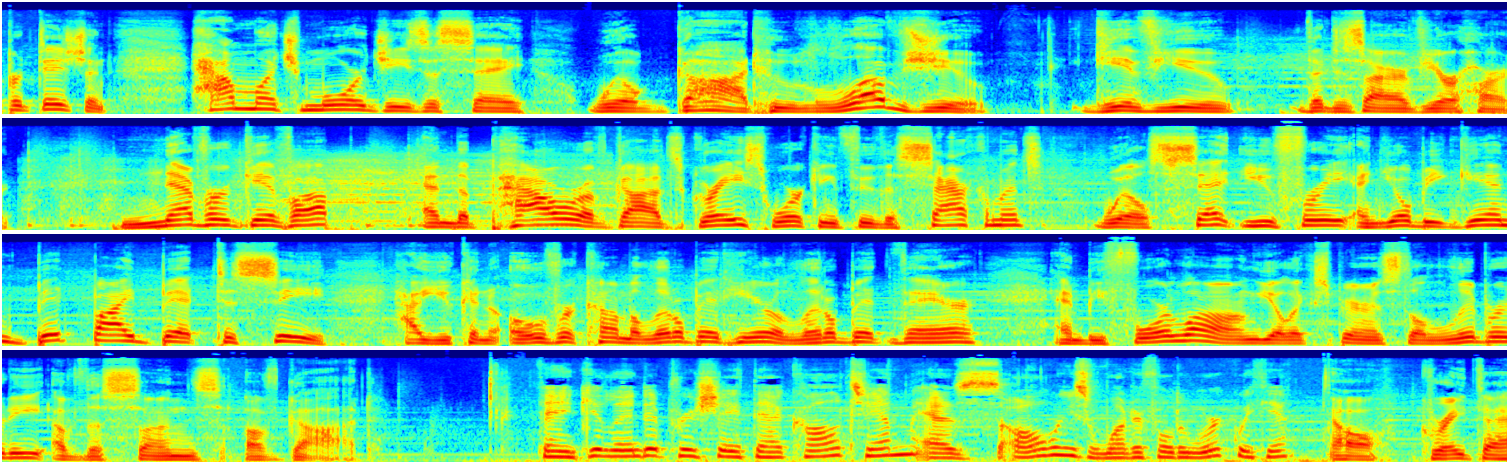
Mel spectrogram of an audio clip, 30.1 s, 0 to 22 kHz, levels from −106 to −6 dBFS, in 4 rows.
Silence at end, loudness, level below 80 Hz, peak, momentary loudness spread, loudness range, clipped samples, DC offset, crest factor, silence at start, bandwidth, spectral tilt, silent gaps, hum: 0 s; -18 LUFS; -44 dBFS; -4 dBFS; 8 LU; 3 LU; under 0.1%; under 0.1%; 16 dB; 0.05 s; 16.5 kHz; -5 dB/octave; none; none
